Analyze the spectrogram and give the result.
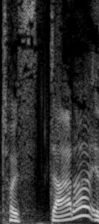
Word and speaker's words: tostada: We've got a beef tostada.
